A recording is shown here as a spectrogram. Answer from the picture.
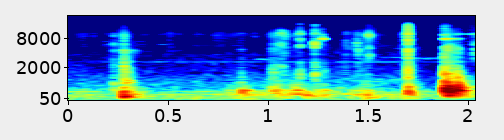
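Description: Scattered light metallic clicks and taps as a steel drill bit is handled, with a louder knock near the end.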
